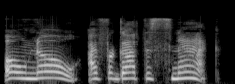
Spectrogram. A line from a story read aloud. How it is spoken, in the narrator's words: Mom shouts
